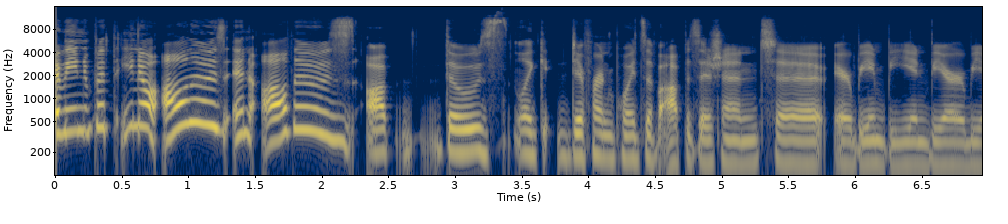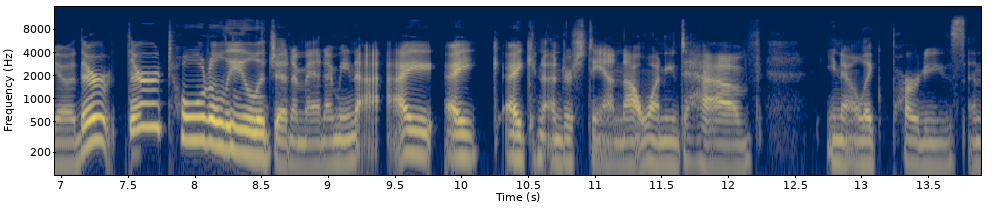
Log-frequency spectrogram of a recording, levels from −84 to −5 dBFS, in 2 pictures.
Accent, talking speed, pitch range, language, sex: American, 175 wpm, 145-195 Hz, English, female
